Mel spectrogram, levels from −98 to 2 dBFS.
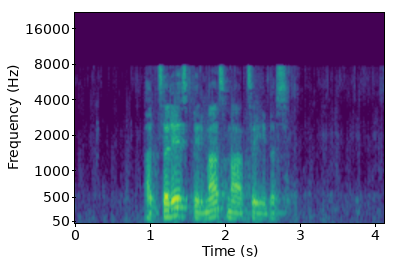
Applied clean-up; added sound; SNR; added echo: neural separator model SepFormer DNS4.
